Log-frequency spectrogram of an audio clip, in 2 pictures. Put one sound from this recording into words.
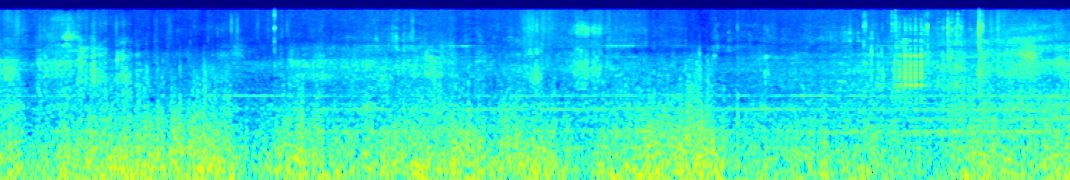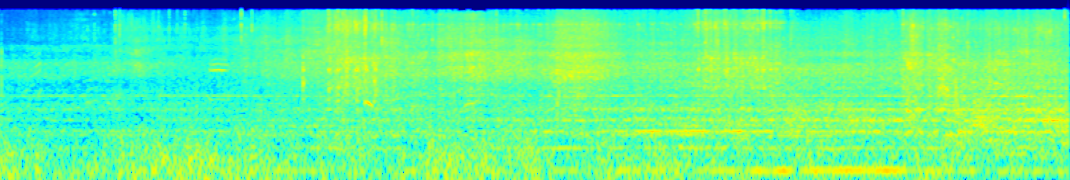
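Wind rushes past in gusts outdoors.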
